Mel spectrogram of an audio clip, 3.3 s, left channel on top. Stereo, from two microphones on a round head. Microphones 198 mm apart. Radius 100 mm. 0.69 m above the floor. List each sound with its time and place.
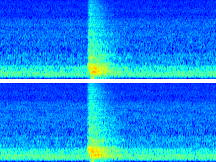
1.3 s a whoosh: 55° right (ahead or behind), 1.6 m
